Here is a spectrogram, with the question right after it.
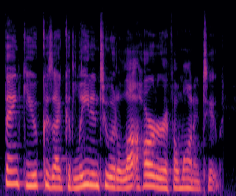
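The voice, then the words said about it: Mild Texas accent. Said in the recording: “the presenter does a great job of telling the tales with a mild Texas accent”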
